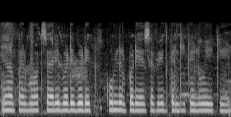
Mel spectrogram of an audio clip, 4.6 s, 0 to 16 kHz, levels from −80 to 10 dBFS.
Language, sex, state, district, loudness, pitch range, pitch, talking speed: Hindi, female, Rajasthan, Jaisalmer, -16 LUFS, 215-225 Hz, 220 Hz, 180 wpm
